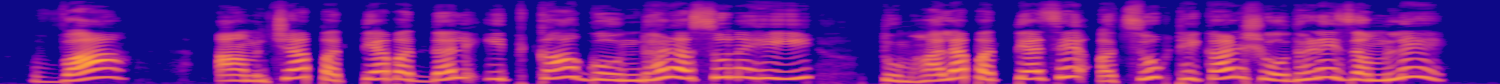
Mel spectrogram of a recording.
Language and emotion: Marathi, surprised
